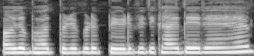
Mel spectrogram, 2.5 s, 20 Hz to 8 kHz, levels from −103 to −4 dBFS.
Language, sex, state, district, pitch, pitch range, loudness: Hindi, female, Jharkhand, Deoghar, 225 Hz, 220-230 Hz, -13 LUFS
